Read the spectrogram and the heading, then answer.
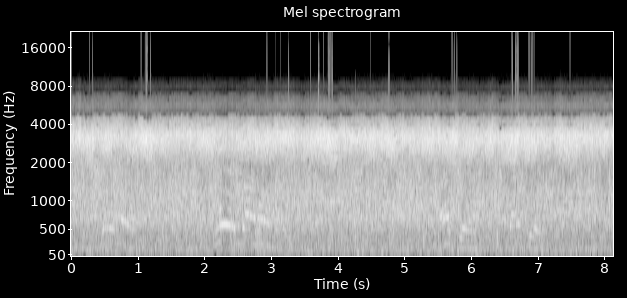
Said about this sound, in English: Lay that applause on you.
